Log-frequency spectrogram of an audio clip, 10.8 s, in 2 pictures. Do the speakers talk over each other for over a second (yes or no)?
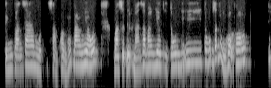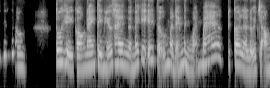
no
